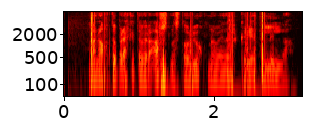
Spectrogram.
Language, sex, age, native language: Icelandic, male, 40-49, Icelandic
